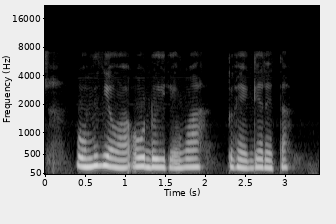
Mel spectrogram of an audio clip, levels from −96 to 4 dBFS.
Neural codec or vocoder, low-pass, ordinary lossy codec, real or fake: codec, 16 kHz, 2 kbps, FunCodec, trained on LibriTTS, 25 frames a second; 7.2 kHz; none; fake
